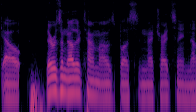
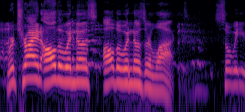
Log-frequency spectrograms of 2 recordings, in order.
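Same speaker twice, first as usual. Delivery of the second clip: loud, high, laughing storytelling; laughing while telling; 9 semitones higher, 9 dB louder than usual. Real, not acted. Recalling the failed escape through the windows to friends, laughing loudly. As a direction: tell it through real laughter, voice raised.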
